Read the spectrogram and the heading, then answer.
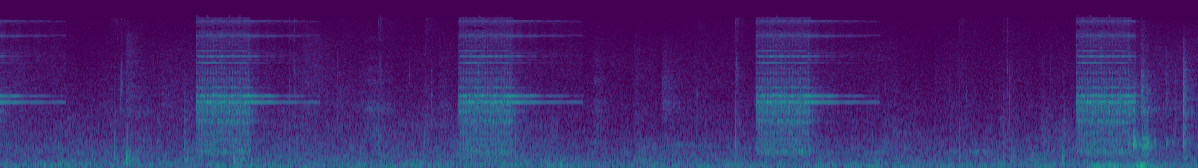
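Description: A telephone rings in four evenly spaced bursts of bright, bell-like trilling, each under a second long, with quiet low background noise between them.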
